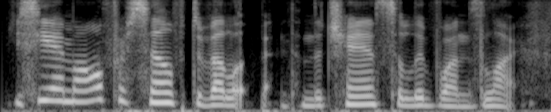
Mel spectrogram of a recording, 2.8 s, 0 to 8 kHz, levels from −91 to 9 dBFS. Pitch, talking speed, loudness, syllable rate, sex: 225 Hz, 305 wpm, -18 LUFS, 7.3 syllables/s, female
